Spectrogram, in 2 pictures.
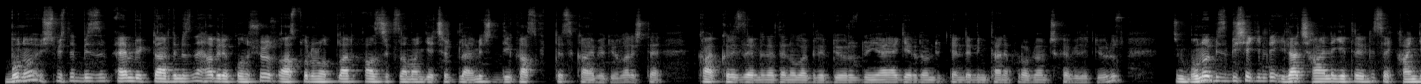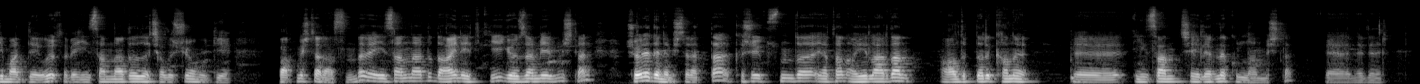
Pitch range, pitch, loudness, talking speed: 110-140 Hz, 125 Hz, -21 LUFS, 150 wpm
